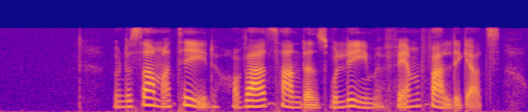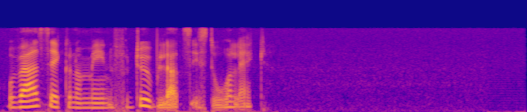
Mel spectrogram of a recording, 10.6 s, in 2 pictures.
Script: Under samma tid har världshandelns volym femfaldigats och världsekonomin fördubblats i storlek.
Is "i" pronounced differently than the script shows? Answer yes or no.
no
